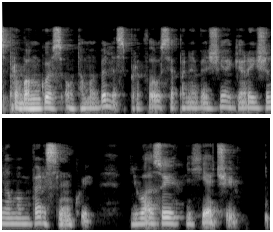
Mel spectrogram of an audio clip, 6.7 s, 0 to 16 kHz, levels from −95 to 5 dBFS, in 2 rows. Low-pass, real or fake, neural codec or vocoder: 7.2 kHz; fake; codec, 16 kHz, 8 kbps, FreqCodec, larger model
